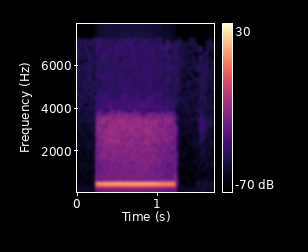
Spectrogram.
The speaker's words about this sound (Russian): Идет звоночек. Одну секундочку.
